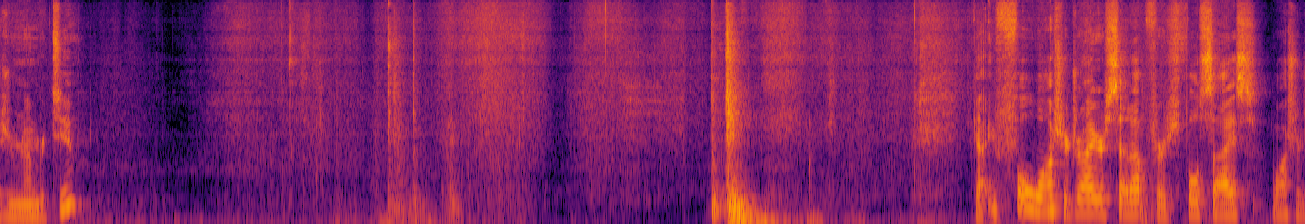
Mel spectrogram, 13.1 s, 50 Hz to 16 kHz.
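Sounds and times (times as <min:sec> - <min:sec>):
loud door thump: 0:07.1 - 0:07.9.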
